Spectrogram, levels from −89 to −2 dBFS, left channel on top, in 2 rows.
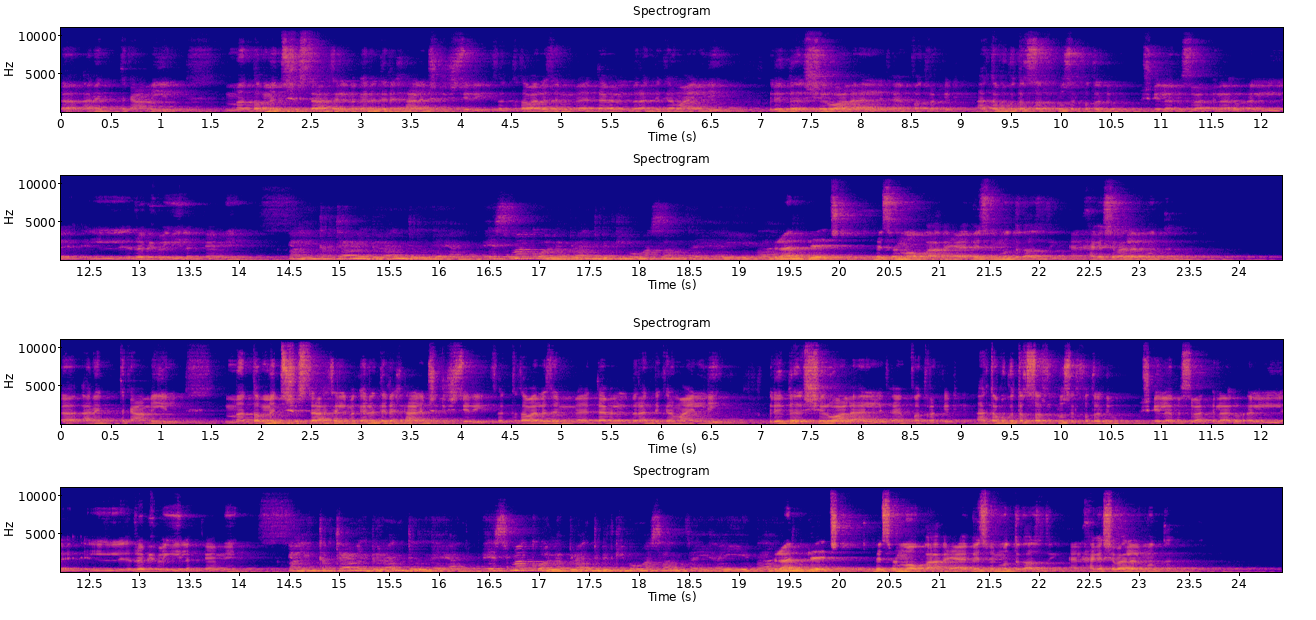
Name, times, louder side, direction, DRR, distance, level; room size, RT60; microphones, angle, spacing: voice 1, 0.0-6.6 7.1-14.0 14.4-14.5 19.3-19.9 20.1-23.4, right 2 dB, 85° right, 5 dB, 1.0 m, -33 dB
voice 2, 14.5-19.7, right 2 dB, 55° right, 2 dB, 0.7 m, -31 dB
14.0 x 7.9 x 4.1 m, 2.7 s
head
